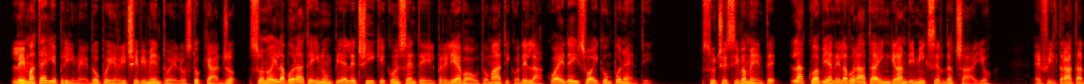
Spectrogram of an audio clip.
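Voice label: elearning voice-over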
